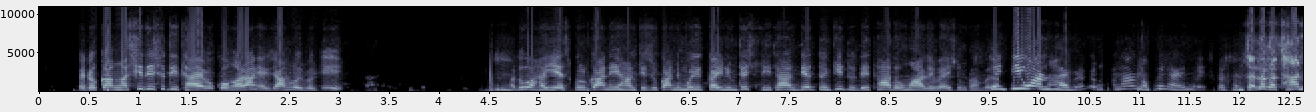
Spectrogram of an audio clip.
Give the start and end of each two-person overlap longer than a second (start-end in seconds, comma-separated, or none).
none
